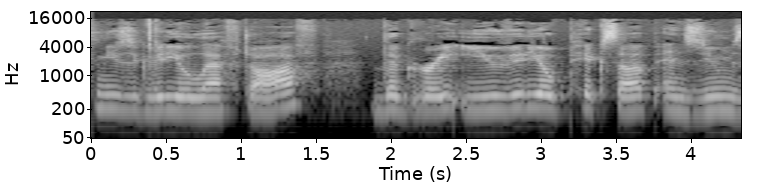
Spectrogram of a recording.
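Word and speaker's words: Gr8U: next video basically was well I say great you honestly some people say it differently it's spelled gr R number eight letter U but great youu that video starts with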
